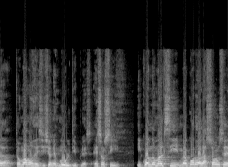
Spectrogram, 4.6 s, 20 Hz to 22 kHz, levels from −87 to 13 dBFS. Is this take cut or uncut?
uncut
